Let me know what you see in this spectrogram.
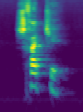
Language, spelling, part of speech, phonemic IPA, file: Dutch, schatje, noun, /ˈsxɑcə/, Nl-schatje.ogg
- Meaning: diminutive of schat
